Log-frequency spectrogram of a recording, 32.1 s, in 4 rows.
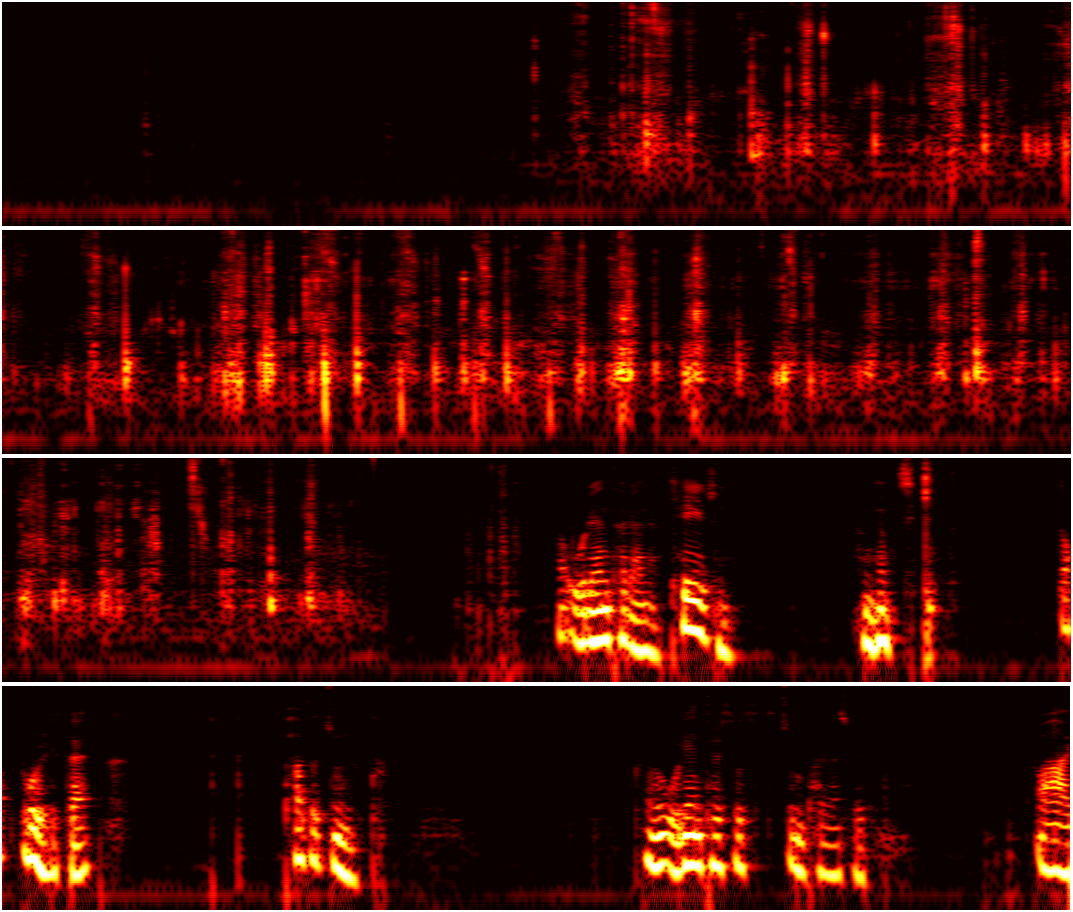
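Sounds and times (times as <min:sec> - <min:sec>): chewing crispy fried chicken: 0:00.0 - 0:01.5, 0:03.5 - 0:19.0.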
